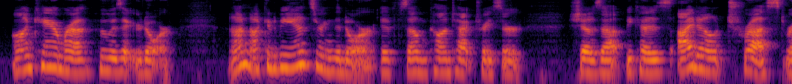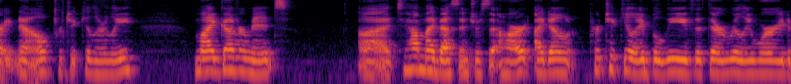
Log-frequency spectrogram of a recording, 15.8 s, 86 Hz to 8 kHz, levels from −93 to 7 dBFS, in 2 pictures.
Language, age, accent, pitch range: English, 30-49, American, 165-200 Hz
